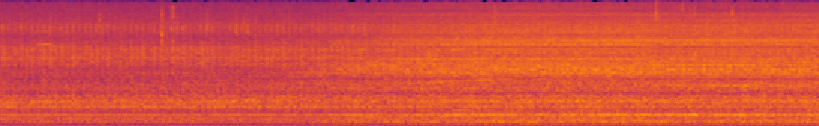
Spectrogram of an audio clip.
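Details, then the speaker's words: Exhaust draft blower just switching on during the season's first start of a newer, side-vented boiler only a few years old: soft steady hum with a faint even whir, no rattles or scraping; normal draft blower running. "And the draft blower just turned on for the exhaust."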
